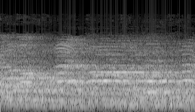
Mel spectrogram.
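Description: Hall crowd of spectators, many of them children, shouting and calling out at once, a steady mass of overlapping voices.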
